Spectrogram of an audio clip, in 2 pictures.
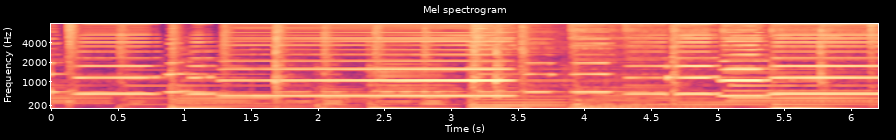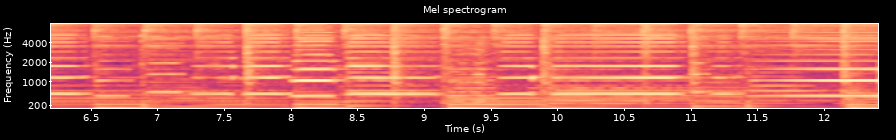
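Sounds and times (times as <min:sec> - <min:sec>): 
harp music in C at 80: 0:00.0 - 0:12.4.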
